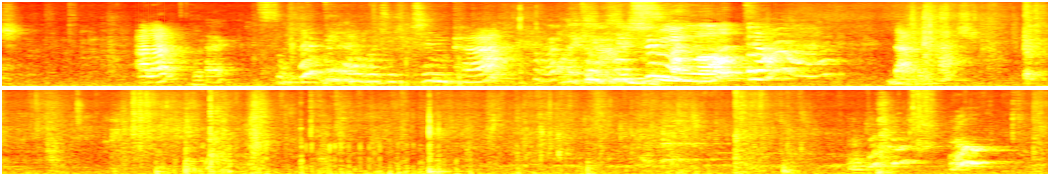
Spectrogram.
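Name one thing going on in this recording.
A woman talks to a dog in a lively, coaxing voice nearby.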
